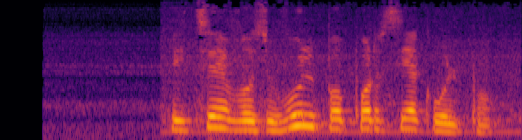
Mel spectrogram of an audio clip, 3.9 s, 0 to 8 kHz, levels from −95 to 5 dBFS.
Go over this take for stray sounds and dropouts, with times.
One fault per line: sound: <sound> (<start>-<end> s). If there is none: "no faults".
no faults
